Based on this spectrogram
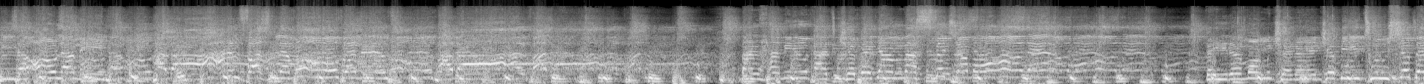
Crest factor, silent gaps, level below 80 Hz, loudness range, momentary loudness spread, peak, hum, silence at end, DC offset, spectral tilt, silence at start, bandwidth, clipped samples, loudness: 6 dB; none; -26 dBFS; 3 LU; 5 LU; 0 dBFS; none; 0 s; under 0.1%; -3 dB/octave; 0 s; over 20 kHz; 2%; -5 LUFS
